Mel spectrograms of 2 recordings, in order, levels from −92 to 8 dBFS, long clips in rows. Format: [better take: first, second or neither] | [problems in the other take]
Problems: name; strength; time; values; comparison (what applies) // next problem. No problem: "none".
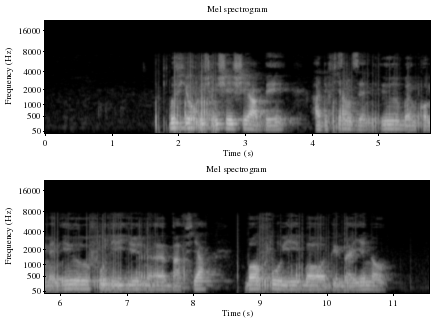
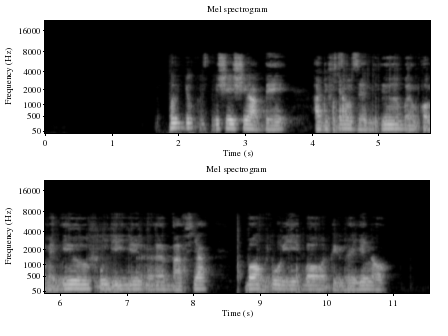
first | noise reduction (neural mask model DeepFilterNet 3)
